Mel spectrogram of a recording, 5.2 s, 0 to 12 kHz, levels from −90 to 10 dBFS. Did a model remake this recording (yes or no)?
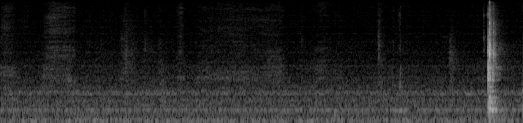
no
